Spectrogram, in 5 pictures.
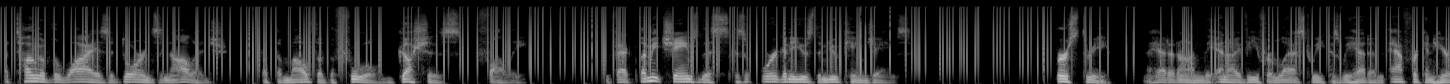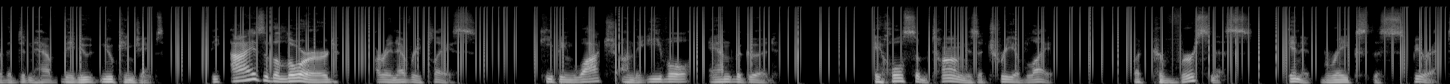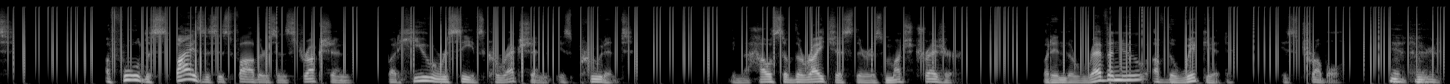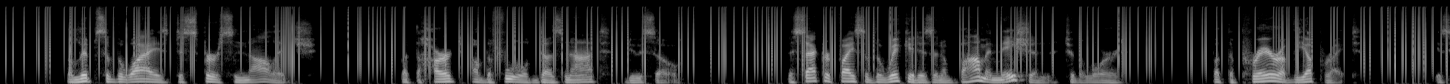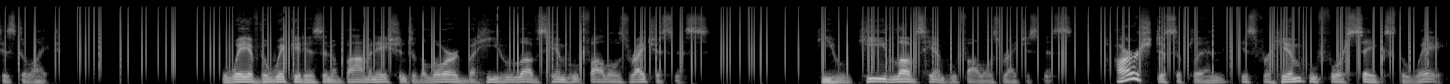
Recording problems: crackle, like an old record; loud; 6 dB below the speech

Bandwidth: 15.5 kHz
